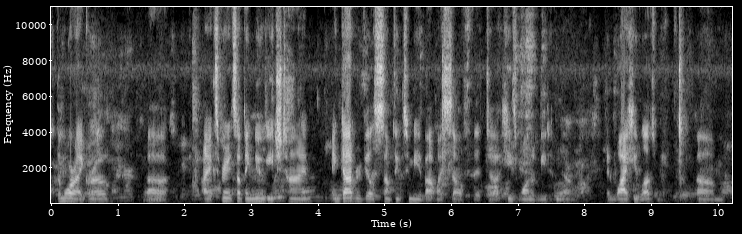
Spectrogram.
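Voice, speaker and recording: A man's voice: mid-range voice, pushed and bright, rough recording. A man in his thirties from Colorado giving an earnest, heartfelt personal testimony about a men's retreat. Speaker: retreat participant.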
